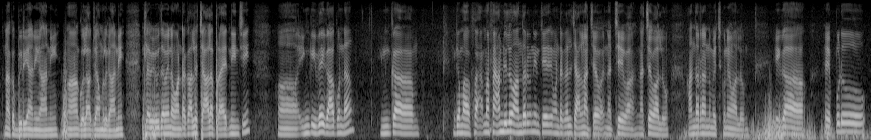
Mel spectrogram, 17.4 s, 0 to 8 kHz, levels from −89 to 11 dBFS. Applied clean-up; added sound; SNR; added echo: none; none; none; none.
